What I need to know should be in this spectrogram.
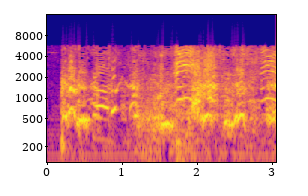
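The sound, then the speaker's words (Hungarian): Many dogs at an overcrowded site holding an estimated 150-180 dogs bark and whine continuously, a dense overlapping chorus of yips and whimpering calls, loud, with no clear pauses throughout. “Abban maradtunk, hogy a mostani igen zsúfolt 150-180 között becsülöm az eblétszámot, ez csökkenni fog a három telephelyen összesen 50-re. A másik helyen felügyelő sincs a kutyák mellett.”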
